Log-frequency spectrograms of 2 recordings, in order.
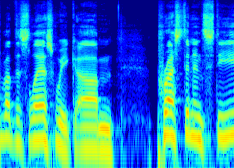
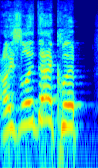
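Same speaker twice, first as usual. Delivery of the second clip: louder, higher joking call; playful command; 8 semitones higher, 4 dB louder than usual. Real, not acted. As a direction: tease the crew to clip it. Joking to producers.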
